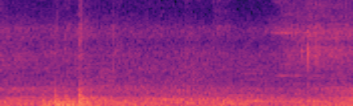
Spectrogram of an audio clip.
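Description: Many silkworms chewing mulberry leaves: a steady, dense crackle, with a brief louder sound about half a second in.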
